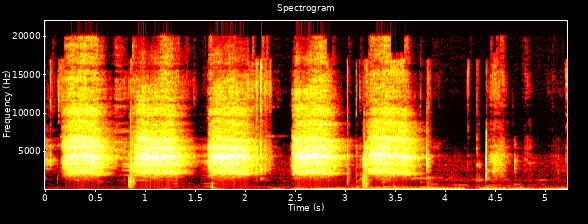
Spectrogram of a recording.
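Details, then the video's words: Indian ringneck parakeet talking, said to repeat "Mithu Mithu": four loud, hoarse, breathy phrases about half a second to a second long with short gaps, over a low steady hum. "Ringneck Parrot Talking Mithu Mithu"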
